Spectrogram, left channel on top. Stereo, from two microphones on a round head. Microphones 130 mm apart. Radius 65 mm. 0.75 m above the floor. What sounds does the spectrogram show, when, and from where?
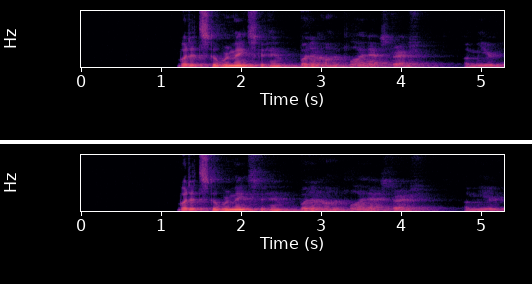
1.2 s a man speaking: 15° right (ahead or behind), 0.8 m; by 5.2 s 55° left (ahead or behind), 3.5 m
